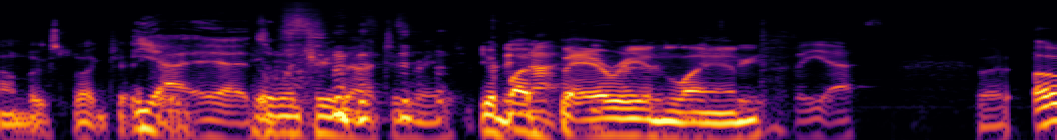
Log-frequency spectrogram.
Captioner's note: laughs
